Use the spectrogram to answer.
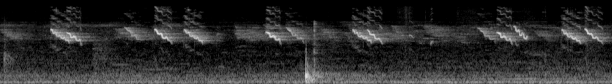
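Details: Kecial kuning white-eye giving high, thin downslurred chirps in short pairs and triplets roughly every second. A single brief click sounds midway over faint background hiss.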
